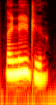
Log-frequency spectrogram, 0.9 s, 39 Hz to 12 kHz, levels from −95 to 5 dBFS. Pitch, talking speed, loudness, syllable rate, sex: 210 Hz, 210 wpm, -12 LUFS, 5.2 syllables/s, female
